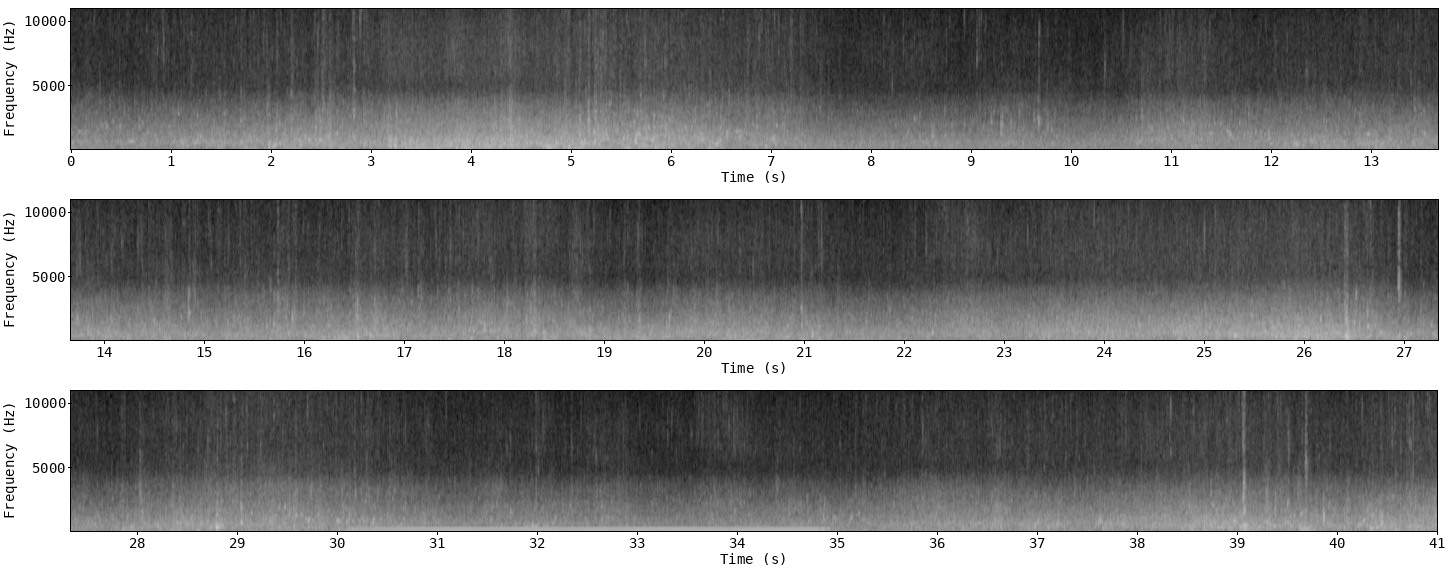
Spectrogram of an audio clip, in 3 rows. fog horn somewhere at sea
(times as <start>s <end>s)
29.3s 37.6s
